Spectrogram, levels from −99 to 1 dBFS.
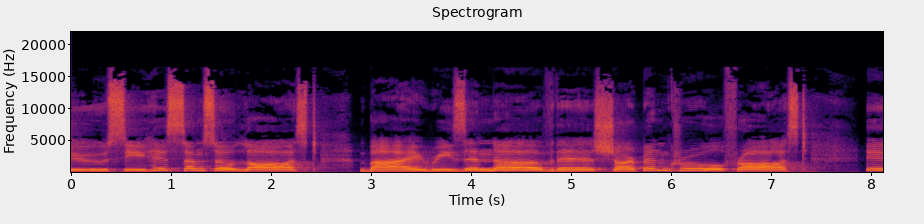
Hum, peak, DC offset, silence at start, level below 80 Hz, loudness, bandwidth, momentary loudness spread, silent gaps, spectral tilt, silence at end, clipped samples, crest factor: none; -14 dBFS; under 0.1%; 0 s; -58 dBFS; -26 LUFS; 16.5 kHz; 9 LU; none; -2.5 dB/octave; 0 s; under 0.1%; 12 dB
